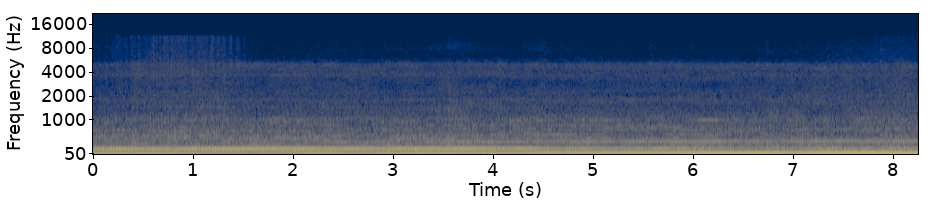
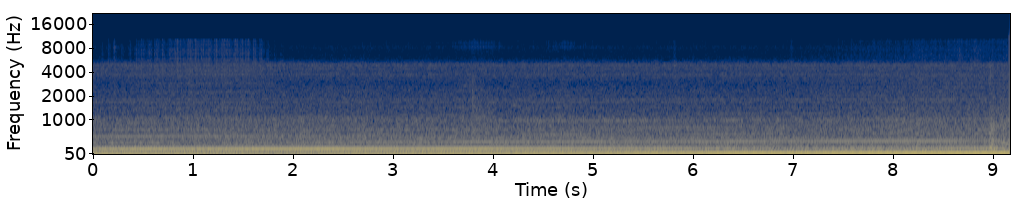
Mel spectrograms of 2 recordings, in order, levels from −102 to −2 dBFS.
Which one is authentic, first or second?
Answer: second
